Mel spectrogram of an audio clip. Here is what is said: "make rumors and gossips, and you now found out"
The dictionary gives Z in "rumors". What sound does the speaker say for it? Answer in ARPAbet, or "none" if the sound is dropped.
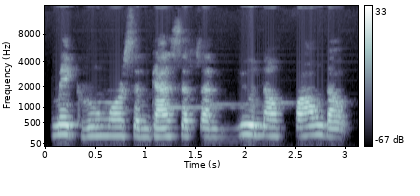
S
